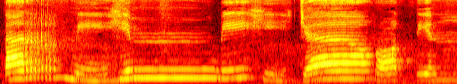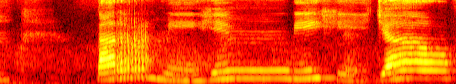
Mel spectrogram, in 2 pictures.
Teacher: cara mengeluarkan Irama dengungnya hukumnya dari ikhfa syafawi yaitu dengan cara menahan huruf mim secara samar-samar sehingga ketika akan bertemu dengan huruf ba maka bibir atas dan bibir bawah dalam posisi tertutup · mim dan ba adalah pertemuan bibir bawah dan bibir atas nah hukum Ikhfa Syafawi ini tetaplah wajib dibaca dengung sekitar dua sampai tiga harokat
